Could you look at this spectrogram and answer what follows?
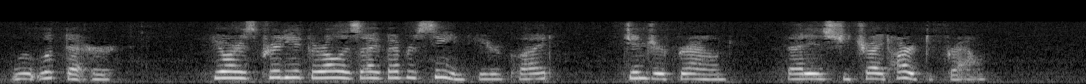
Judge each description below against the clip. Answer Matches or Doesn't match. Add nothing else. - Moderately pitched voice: Doesn't match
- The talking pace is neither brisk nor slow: Doesn't match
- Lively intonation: Doesn't match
